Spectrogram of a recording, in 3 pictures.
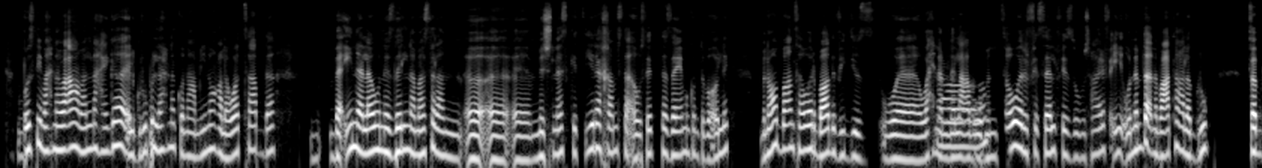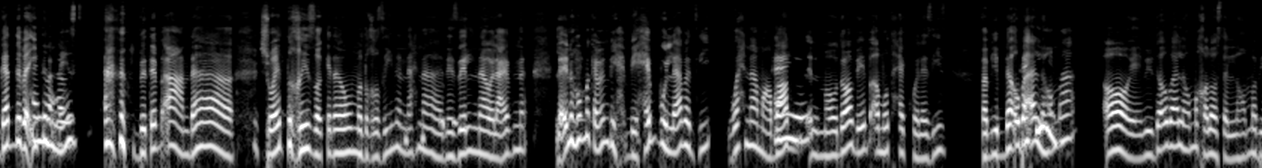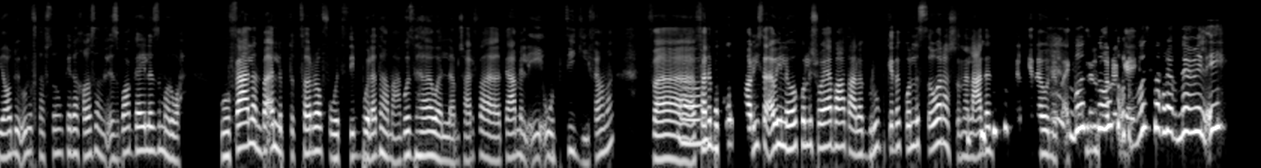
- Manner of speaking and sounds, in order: in English: "الGroup"; in English: "Videos"; in English: "Selfies"; in English: "الGroup"; laugh; laugh; in English: "الGroup"; laugh; unintelligible speech; laugh
- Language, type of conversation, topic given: Arabic, podcast, إزاي الهواية بتأثر على صحتك النفسية؟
